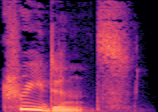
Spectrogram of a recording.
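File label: "credence", British English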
